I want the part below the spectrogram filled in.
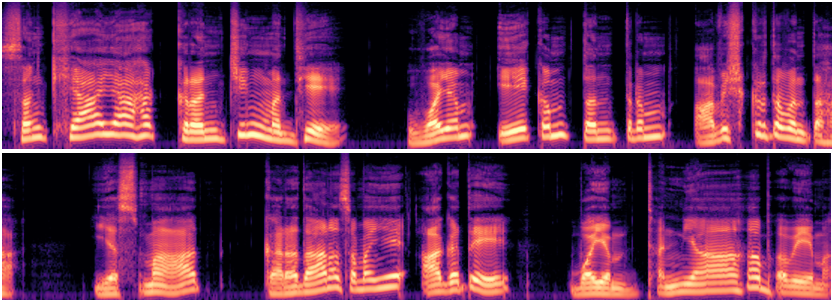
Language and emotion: Sanskrit, happy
